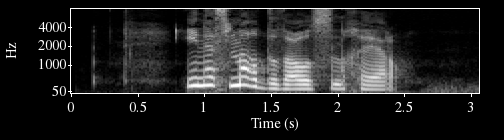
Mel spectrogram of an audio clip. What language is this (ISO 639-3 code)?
kab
